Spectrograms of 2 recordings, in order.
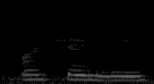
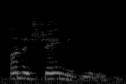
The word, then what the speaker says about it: unashamedly: The correct spelling unshamingly. Unshamingly correct version. Unashamed. Unashamedly. Unashamedly. That seemed even worse than what the hell I said. All they did was add an A. Unashamedly. Unashamedly. Unashamedly. Unashamedly is the correct way to say it.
